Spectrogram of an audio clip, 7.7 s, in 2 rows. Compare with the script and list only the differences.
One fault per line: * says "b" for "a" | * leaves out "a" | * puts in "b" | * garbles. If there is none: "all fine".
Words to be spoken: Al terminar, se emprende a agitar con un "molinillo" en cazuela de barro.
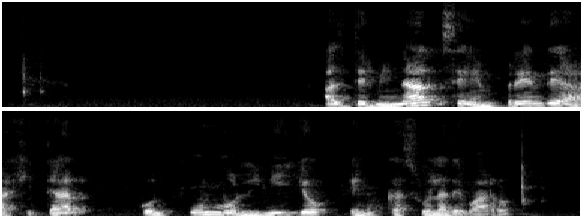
all fine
